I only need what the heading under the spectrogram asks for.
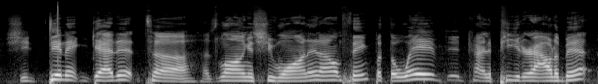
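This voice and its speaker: A man's voice: high-pitched, normal speed, smooth, dry recording. A man doing casual live sports commentary in a laid-back, chatty surfer style. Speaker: surf contest commentator.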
